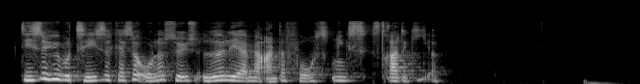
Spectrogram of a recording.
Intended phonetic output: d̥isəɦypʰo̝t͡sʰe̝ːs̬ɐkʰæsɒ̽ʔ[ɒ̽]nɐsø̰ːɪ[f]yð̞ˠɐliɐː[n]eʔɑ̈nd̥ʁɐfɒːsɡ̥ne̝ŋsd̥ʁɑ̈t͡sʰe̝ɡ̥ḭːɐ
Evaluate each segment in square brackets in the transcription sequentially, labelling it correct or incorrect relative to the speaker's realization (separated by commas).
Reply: incorrect, incorrect, incorrect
